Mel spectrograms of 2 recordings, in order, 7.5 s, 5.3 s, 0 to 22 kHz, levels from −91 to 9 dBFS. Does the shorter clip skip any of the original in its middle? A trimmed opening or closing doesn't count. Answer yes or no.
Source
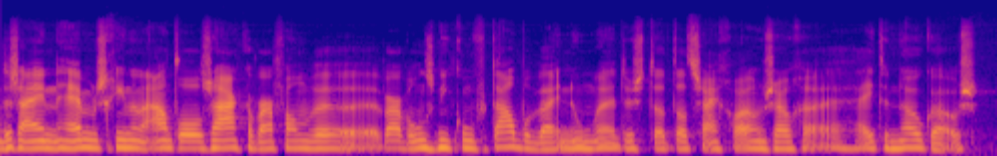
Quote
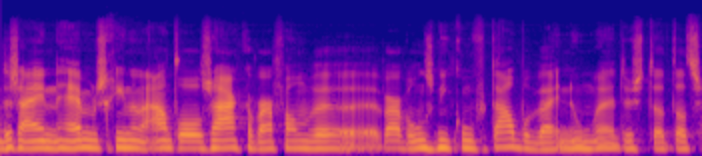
no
